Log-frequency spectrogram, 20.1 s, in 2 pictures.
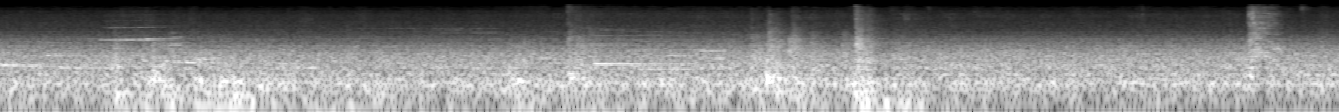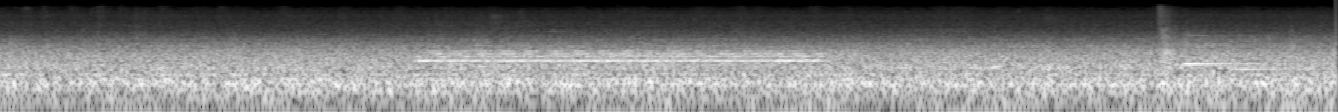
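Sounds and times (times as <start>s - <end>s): train rumbling: 0.0s - 20.0s
wheels clacking over rail joints: 0.7s - 7.4s.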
